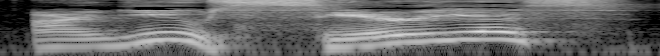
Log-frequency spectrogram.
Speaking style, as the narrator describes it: Ernie scoffed

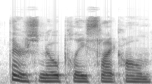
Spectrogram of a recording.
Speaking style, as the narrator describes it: sighed the town mouse

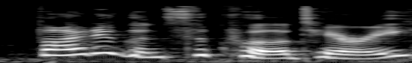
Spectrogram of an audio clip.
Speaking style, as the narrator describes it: he sneered

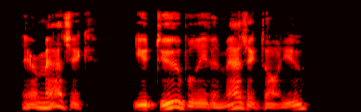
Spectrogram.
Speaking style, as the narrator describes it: Sylvanus sighed

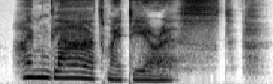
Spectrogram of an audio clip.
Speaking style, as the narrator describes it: Zira whispered in his ear

